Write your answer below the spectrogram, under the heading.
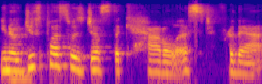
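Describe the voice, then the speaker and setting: A woman at a medium pitch and moderate pace. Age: 60s. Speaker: network marketing distributor. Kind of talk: testimony. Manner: halting.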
